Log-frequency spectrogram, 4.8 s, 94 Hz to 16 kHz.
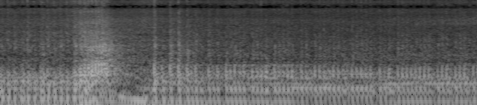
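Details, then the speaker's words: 500cc mini bike with new stainless exhaust and high-flow muffler, restarted after the baffle held by a small screw vibrated loose; quick rev blip then steady putter with no rattle, sounding much better. "yep it's actually fired up again see how it sounds new [Music] ble sounds way better"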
